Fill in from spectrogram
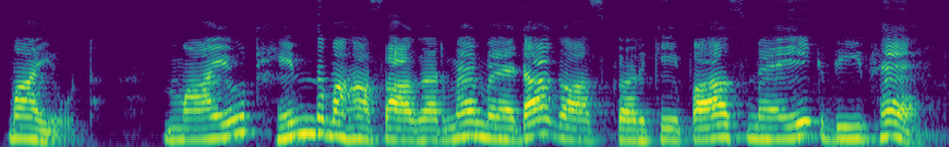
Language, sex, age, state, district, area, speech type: Hindi, female, 45-60, Madhya Pradesh, Narsinghpur, rural, read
